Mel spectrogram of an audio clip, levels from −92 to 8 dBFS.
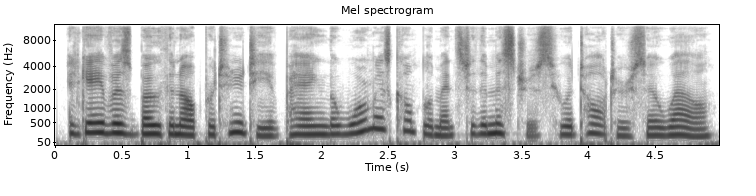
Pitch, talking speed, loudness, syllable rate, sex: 215 Hz, 240 wpm, -19 LUFS, 5.9 syllables/s, female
